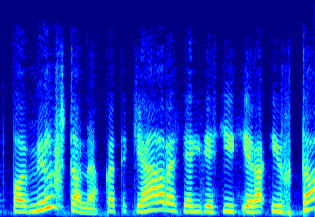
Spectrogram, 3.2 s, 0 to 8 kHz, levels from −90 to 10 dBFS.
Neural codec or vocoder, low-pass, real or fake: codec, 16 kHz, 0.8 kbps, ZipCodec; 7.2 kHz; fake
